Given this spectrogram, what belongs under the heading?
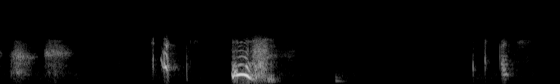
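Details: Someone told to hold his breath gives a few soft breath catches, then one sharp voiced sneeze, then quiet breaths; single sneeze.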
